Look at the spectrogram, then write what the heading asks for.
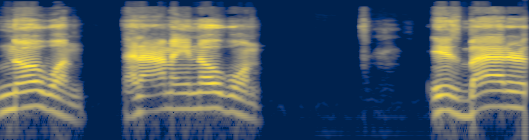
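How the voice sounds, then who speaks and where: Delivered in a Southern US accent at a very slow pace, the voice stays monotone and flat, with a bright, sharp tone and a dry, close sound with no echo. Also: man. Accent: Southern-sounding, like South Georgia. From southern Ohio. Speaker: caller. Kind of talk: heated debate.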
